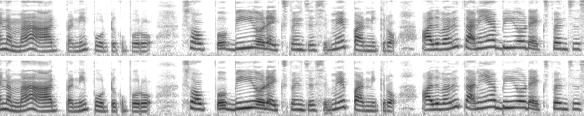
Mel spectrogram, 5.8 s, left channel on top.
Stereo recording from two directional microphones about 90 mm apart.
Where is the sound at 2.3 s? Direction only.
40° right (ahead or behind).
